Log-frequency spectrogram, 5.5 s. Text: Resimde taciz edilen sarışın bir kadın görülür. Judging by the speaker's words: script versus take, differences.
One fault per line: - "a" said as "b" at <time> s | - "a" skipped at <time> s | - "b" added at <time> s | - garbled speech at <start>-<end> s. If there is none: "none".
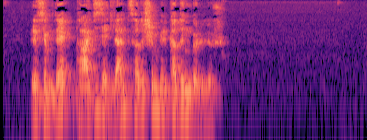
none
